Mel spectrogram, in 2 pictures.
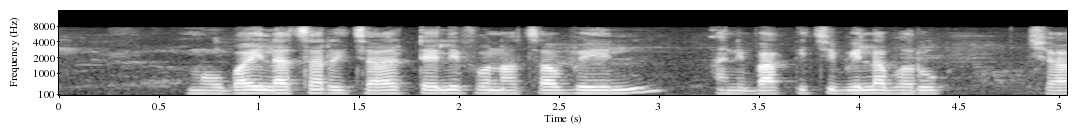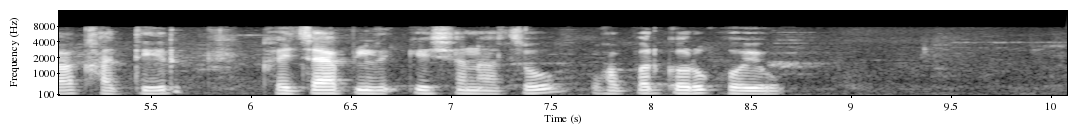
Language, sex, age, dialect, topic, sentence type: Marathi, male, 18-24, Southern Konkan, banking, question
